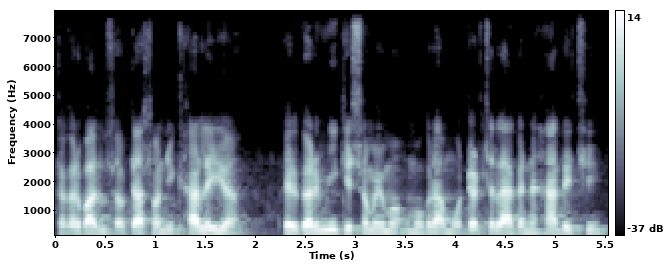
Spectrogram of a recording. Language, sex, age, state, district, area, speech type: Maithili, male, 18-30, Bihar, Saharsa, rural, spontaneous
